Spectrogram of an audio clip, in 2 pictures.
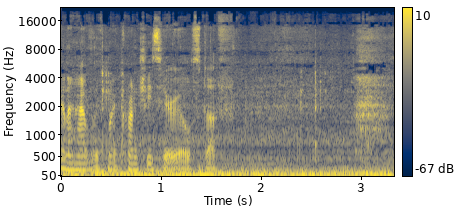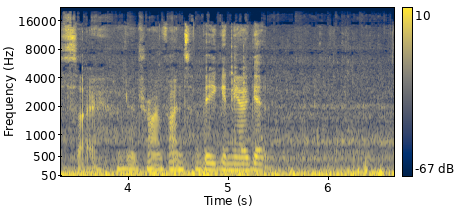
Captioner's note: sighs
